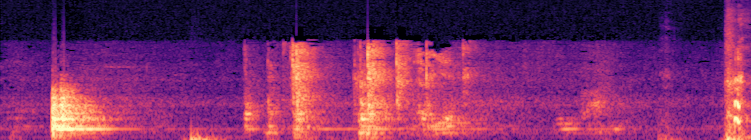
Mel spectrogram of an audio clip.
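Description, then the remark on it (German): An annoyed person knocks energetically on a door in two short, quick bursts of sharp, loud raps, with faint muffled noise between them. “Da hat man natürlich deutlich gehört, der war total genervt, hat auch sehr energisch geklopft, zweimal, recht kurz.”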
